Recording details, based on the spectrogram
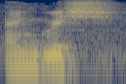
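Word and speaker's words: anguish: एंग्विश means तकलीफ, जिस word इसको हम प्रोनाउंस करेंगे एंग्विश, एंग्विश, एंग्विश तकलीफ को कहते हैं।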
